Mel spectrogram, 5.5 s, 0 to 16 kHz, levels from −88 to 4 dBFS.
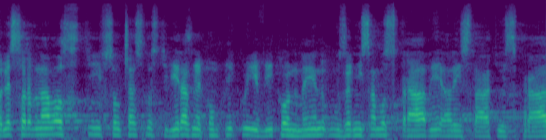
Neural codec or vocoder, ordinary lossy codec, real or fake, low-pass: codec, 44.1 kHz, 2.6 kbps, SNAC; AAC, 48 kbps; fake; 14.4 kHz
